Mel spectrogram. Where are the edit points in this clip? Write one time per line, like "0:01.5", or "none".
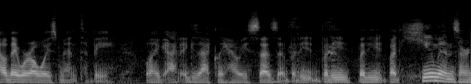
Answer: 0:01.8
